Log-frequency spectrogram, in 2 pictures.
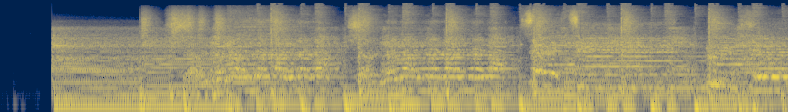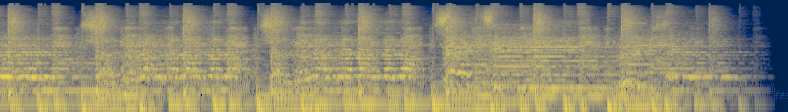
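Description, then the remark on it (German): A football fan anthem plays loud and steady, a full band with punchy drums driving a regular beat, filling the whole stretch without a pause before it cuts off. “ich glaube, wir können es jetzt trotzdem mal einspielen, die Musik.”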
